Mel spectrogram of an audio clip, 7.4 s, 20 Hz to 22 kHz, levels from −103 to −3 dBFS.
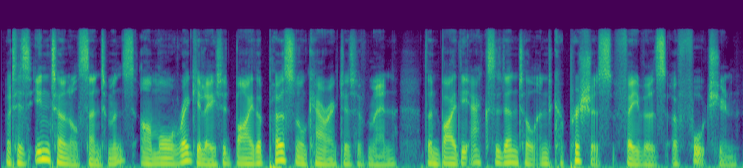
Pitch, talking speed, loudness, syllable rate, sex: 95 Hz, 180 wpm, -19 LUFS, 6.0 syllables/s, male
